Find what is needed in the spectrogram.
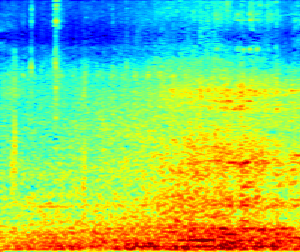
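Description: A small hatchback car driving past at close range on a narrow road, its engine and tyre noise growing louder as it comes up from behind and passes.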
